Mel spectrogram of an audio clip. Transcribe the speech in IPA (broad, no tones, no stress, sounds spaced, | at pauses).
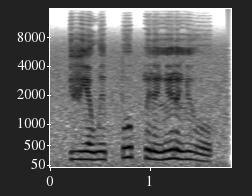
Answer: vʲ æ w e pː o pː ẽ ɾ ẽ lʲ ə̃ ɾ ə̃ lʲ o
